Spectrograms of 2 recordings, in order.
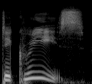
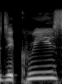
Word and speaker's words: decrease: Like for example, we need to decrease our spending this month. Okay? See how just changing the stress from the first syllable to the second gives us a completely different role in use.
